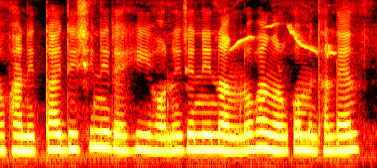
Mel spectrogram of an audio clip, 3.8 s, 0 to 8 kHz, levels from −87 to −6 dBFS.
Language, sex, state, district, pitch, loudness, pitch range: Chakma, female, Tripura, Unakoti, 225 Hz, -13 LUFS, 215-230 Hz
